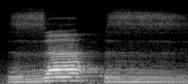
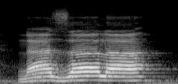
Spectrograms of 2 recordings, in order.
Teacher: Sod, zai dan sin. Ada suara seperti suara lebah. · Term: sofir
